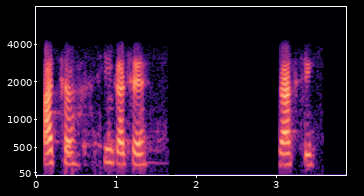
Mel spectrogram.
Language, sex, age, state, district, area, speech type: Bengali, female, 45-60, West Bengal, Bankura, rural, conversation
